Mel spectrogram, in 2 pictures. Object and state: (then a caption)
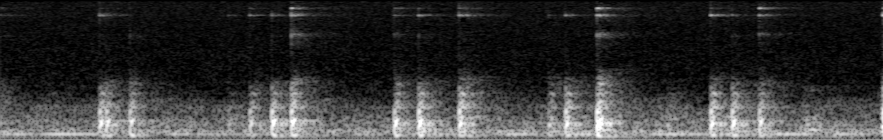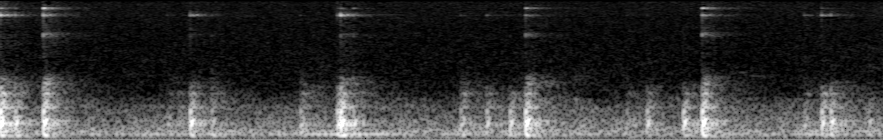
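Glass perfume bottle tapped with nails. Long fingernails on one hand lightly tap and scratch the top of a small opaque white glass perfume bottle lying on its side. Short, dry clicks come in quick clusters and pause, each dying away almost at once, with soft scratching in between. A faint steady low hum sits underneath throughout.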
